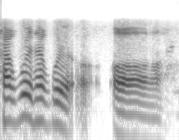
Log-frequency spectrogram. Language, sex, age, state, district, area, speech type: Assamese, male, 45-60, Assam, Barpeta, rural, conversation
